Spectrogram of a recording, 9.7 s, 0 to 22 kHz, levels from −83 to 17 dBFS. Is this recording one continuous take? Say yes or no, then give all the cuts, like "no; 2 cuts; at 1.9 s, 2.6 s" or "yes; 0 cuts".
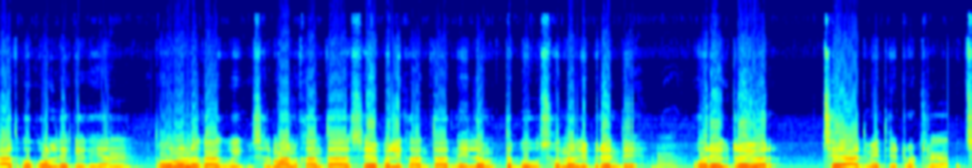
yes; 0 cuts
